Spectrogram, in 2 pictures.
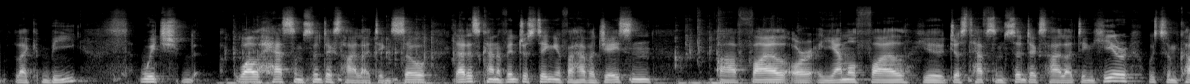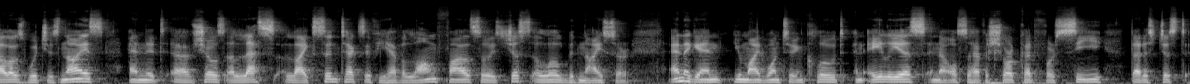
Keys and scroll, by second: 1.8-4.5 typing, 6.3-8.0 typing, 21.6 c, 21.9 space.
